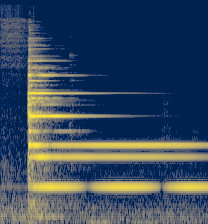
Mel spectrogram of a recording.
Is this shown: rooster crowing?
no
